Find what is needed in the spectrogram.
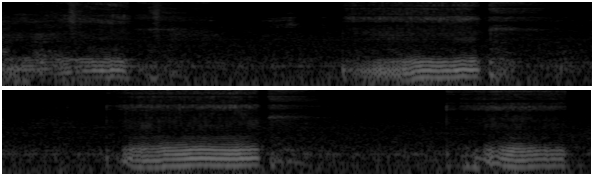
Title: Snoring beagle 😂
